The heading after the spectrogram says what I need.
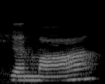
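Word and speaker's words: שמע: Shema. Kedusha. Okay, and as you notice in Hebrew, a lot of the words are pronounced emphasis on the last syllable.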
